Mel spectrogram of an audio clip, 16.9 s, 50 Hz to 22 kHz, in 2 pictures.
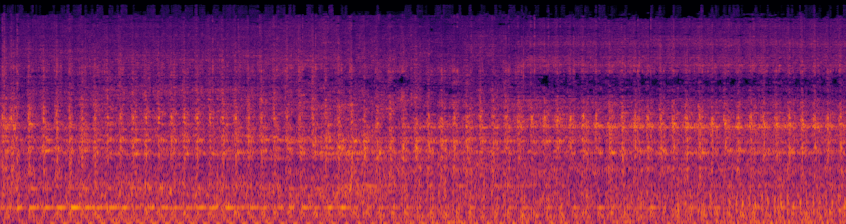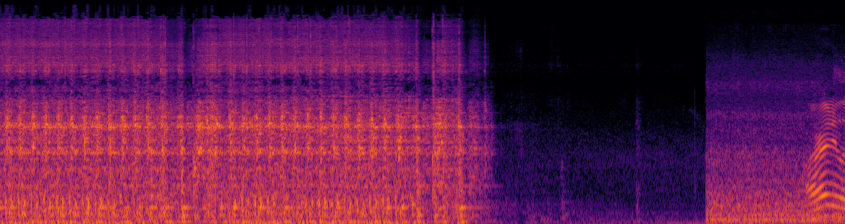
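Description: A Polaris Trail Boss 250 4x4 ATV, pulled back from the scrap yard, runs loud and close with a steady, rattly engine drone, then drops off sharply for a couple of seconds before picking back up.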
